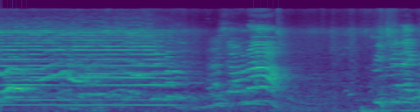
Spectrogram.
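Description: Music from a reedy wind instrument, a wavering melody over a steady held drone note, which stops a little under two seconds in. Voices, children among them, follow.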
